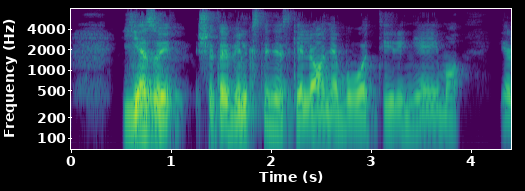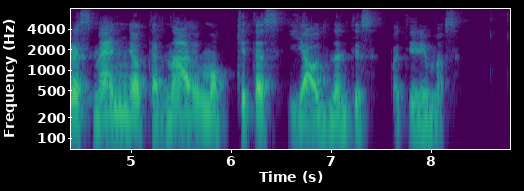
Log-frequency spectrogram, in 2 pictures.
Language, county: Lithuanian, Vilnius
